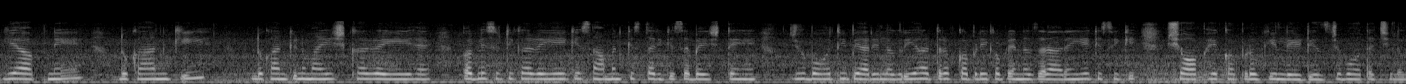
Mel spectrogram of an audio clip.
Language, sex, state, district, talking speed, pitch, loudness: Hindi, female, Uttar Pradesh, Budaun, 215 wpm, 240 Hz, -26 LUFS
